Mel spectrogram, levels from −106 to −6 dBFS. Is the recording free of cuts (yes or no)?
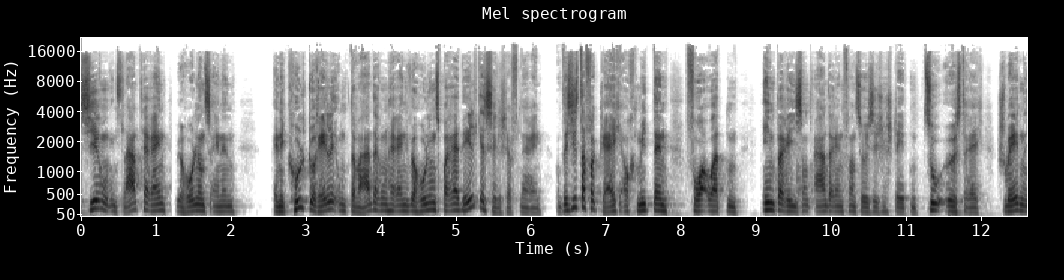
no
